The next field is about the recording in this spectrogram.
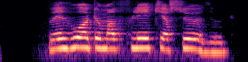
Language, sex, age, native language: Icelandic, male, 7, Icelandic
